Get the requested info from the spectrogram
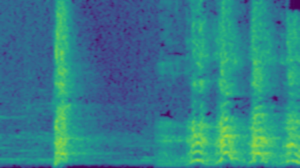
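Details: Luna, a pet dog, responding to wolf howls: one sharp bark, a second of quiet, then a run of wavering, yodel-like howling notes that rise and fall about three times a second.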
